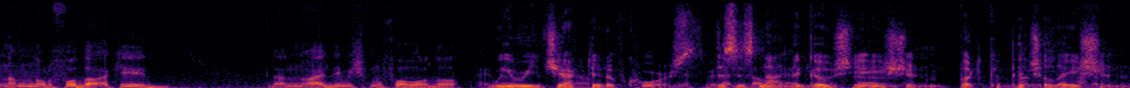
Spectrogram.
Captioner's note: through translator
